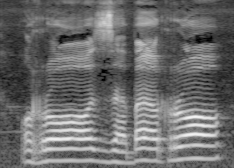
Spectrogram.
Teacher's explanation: جب رو پہ زبر آ جائے گی تو رو موٹی پڑی جائے گی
